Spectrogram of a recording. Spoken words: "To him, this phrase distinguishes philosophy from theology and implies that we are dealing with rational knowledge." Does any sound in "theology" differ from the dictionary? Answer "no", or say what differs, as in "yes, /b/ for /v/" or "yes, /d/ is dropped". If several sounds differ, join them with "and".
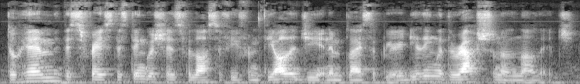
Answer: no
